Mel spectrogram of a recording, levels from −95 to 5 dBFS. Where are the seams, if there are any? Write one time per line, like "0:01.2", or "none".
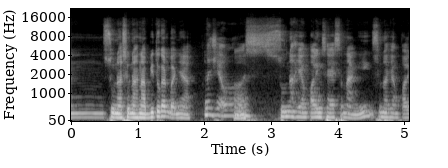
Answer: none

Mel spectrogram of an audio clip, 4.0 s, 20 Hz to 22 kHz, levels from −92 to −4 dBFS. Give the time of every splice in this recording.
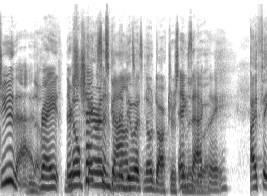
0:00.9

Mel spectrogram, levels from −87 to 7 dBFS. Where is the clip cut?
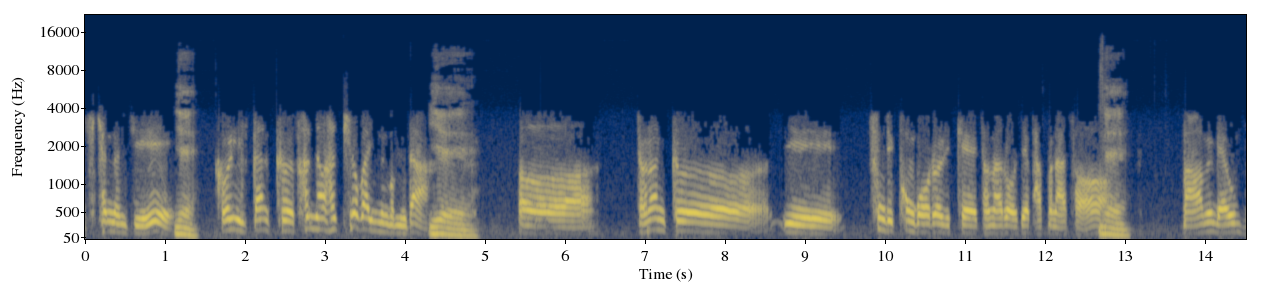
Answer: none

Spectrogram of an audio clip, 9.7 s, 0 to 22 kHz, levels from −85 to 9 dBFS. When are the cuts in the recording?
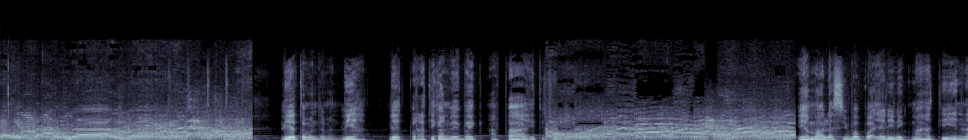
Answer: none

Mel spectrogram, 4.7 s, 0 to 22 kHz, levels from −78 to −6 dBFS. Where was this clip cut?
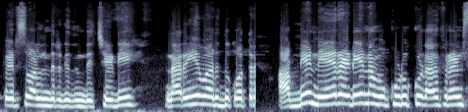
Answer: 0:02.5

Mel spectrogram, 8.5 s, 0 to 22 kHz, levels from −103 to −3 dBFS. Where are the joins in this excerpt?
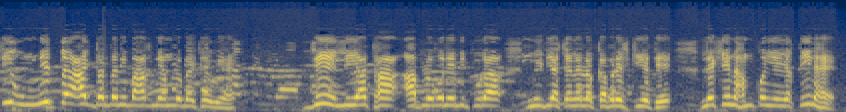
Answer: none

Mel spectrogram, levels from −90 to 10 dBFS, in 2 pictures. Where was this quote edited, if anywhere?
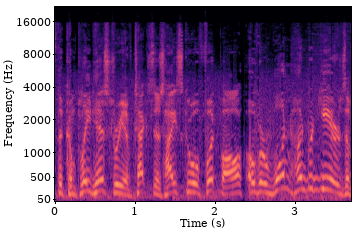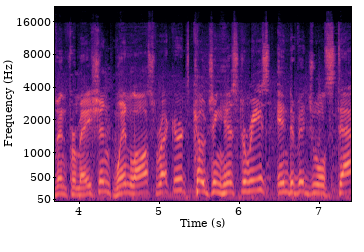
none

